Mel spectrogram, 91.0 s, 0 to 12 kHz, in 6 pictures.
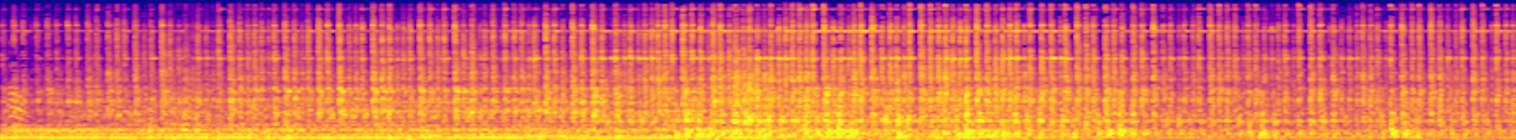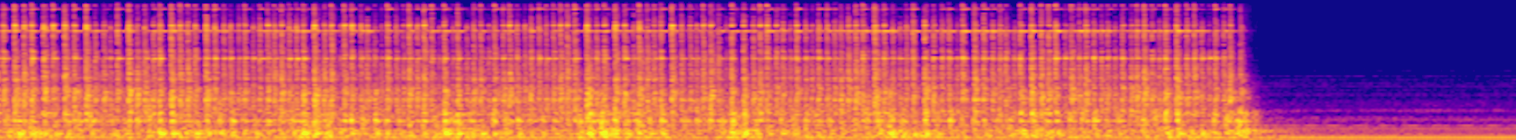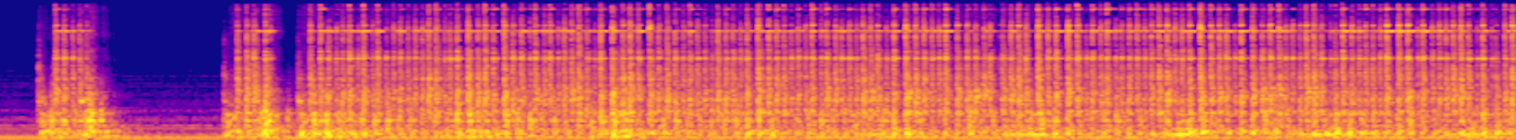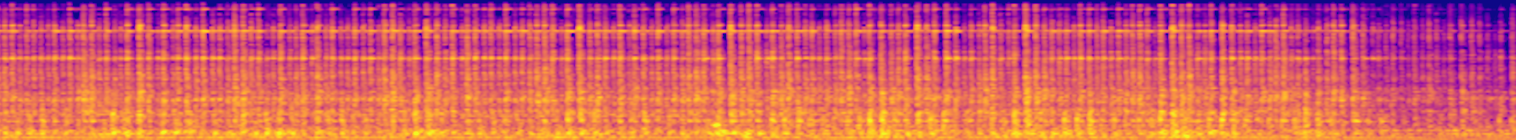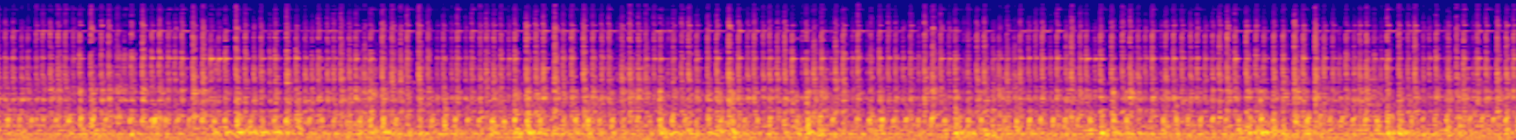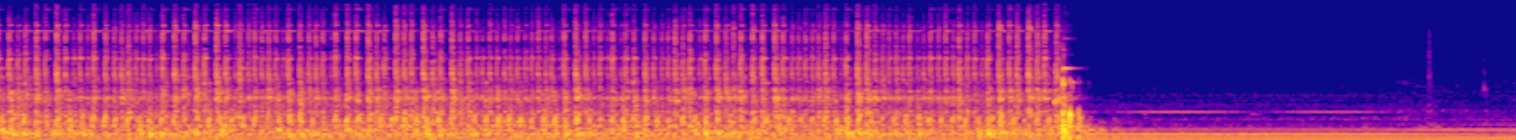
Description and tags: DR05 0205 sandau fähre
recorded with a tascam dr-05 at a yaw-ferry witch brings you over the "elbe" (a german river).
ferry, field-recording, metalic, reaction-ferry, yaw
